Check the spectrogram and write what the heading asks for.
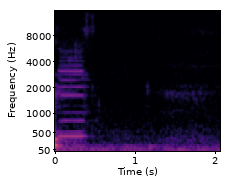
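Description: Near silence: faint room tone, with the end of a woman's word trailing off in the first half second.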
